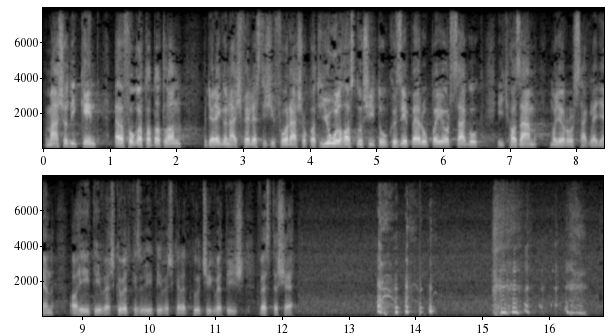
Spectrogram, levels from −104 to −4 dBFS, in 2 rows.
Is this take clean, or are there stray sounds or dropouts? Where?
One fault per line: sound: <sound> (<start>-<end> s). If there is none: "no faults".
sound: cough (13.4-14.3 s)
sound: laugh (15.1-16.7 s)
